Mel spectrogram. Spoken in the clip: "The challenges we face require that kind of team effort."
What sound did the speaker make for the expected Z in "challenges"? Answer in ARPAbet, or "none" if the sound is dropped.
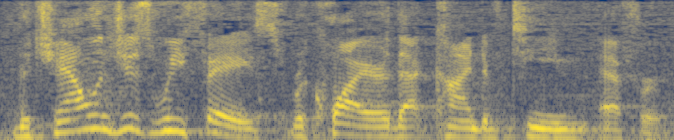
Z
